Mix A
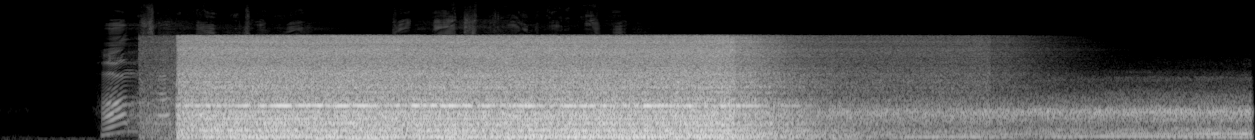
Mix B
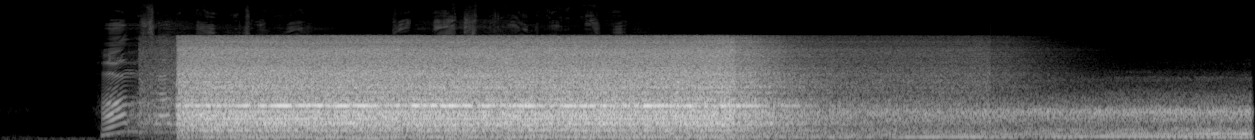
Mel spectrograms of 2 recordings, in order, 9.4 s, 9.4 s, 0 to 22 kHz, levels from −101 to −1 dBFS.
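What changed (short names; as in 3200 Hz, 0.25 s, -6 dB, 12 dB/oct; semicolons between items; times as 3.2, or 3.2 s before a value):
first sound: add three-band isolator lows -18 dB, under 410 Hz, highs -23 dB, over 5400 Hz; second sound -3.0 dB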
